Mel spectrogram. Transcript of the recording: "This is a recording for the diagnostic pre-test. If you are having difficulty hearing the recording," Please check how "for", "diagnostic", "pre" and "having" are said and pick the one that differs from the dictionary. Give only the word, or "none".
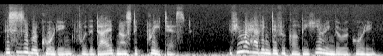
none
